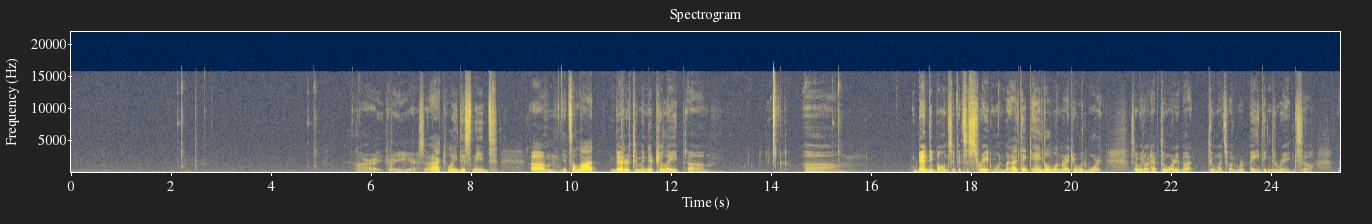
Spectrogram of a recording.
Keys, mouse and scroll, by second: 2.7 g, 5.3-5.6 scroll up 3, 5.7 shift+middle click, 7.3 r.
